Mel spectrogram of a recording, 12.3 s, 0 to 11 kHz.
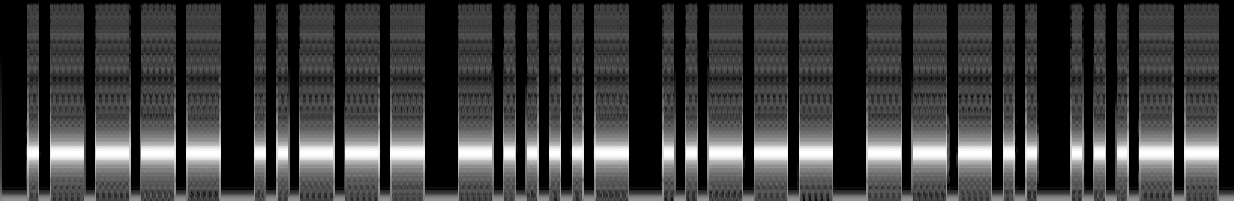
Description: Morse code, heard as a keyed tone, about 10 wpm, 800 Hz. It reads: 12-283
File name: ANGLAIS texte clair 3 vitesse 10 mots minute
